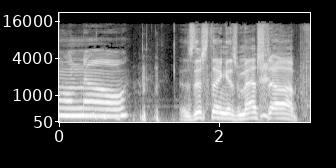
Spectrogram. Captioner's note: laughs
